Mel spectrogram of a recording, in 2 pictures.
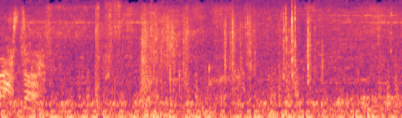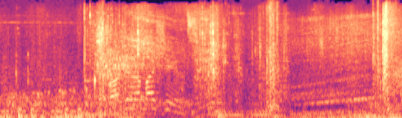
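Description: An electronic device hums and charges up with a rising whir.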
